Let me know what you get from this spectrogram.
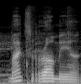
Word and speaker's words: Max Romeo: Que, Max Romeo, ¿tiene el acento en la primera voz? – Max Romeo. – Romeo. – Sí, Max Romeo.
